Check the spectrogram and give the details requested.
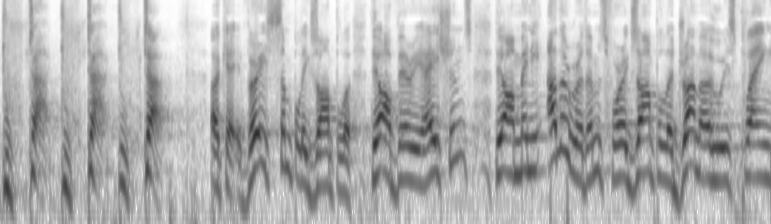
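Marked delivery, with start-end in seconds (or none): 0.0-1.6 vocalized syncopated beat. Shown as a demonstration. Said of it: "that is the rhythm which is used".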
